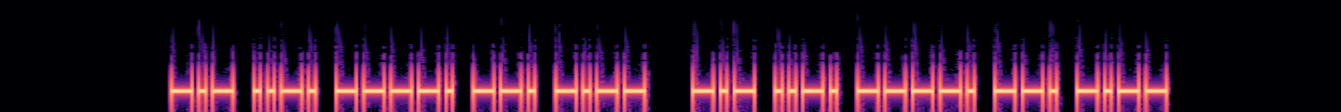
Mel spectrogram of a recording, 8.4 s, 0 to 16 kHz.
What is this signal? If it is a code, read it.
Morse code, heard as a keyed tone, about 28 wpm, 700 Hz. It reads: KF9GY KF9GY
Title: USA Call Signs Repeated 2x 28wpm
